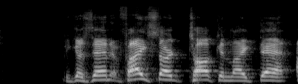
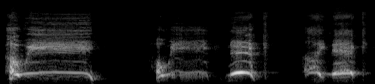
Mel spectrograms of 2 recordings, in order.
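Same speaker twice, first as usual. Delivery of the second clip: high shrieking call of a starstruck fan; screaming fangirl; slower than usual. Retold or imitated. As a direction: shriek their names like a teen at a concert. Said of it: "like he's fourteen years old at a [name] concert".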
